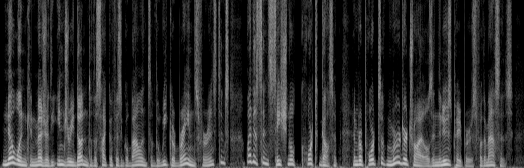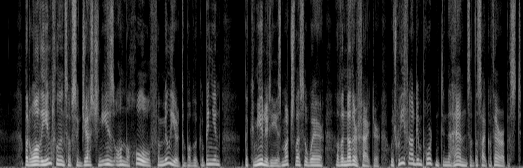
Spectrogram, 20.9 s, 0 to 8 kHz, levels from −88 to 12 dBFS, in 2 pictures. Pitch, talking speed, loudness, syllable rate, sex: 160 Hz, 190 wpm, -19 LUFS, 6.2 syllables/s, male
